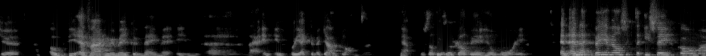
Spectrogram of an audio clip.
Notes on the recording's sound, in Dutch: opgenomen op 2 verschillende locaties met de bijbehorende wisselende audio-kwaliteit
